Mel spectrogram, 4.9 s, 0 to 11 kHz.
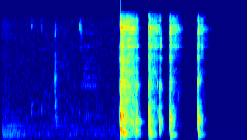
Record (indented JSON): {
  "cough_length": "4.9 s",
  "cough_amplitude": 32768,
  "cough_signal_mean_std_ratio": 0.27,
  "survey_phase": "beta (2021-08-13 to 2022-03-07)",
  "age": "45-64",
  "gender": "Male",
  "wearing_mask": "No",
  "symptom_none": true,
  "symptom_onset": "2 days",
  "smoker_status": "Never smoked",
  "respiratory_condition_asthma": false,
  "respiratory_condition_other": false,
  "recruitment_source": "REACT",
  "submission_delay": "2 days",
  "covid_test_result": "Negative",
  "covid_test_method": "RT-qPCR",
  "influenza_a_test_result": "Negative",
  "influenza_b_test_result": "Negative"
}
